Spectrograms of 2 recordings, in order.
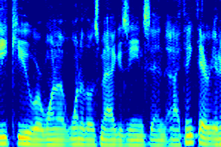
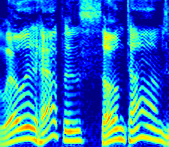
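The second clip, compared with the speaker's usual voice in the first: high, slow Southern simple drawl; slow, earnest Southern man; Forrest Gump voice; 10 semitones higher, 5 dB louder, slower than usual. Retold or imitated. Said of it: "He goes".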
